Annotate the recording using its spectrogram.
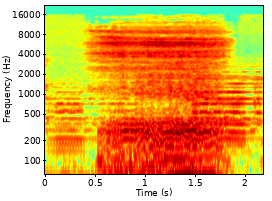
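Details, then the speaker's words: A loud, low, rattling snore on an in-breath from an adult recording their own sleep, whose sleep test results were bad, with music in the background; snoring from throat soft-tissue vibration. "when you sleep your throat tongue and job all relax this can narrow your throat's Airway then when you breathe in all the soft tissue around your throat vibrates causing that awful snoring sound"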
